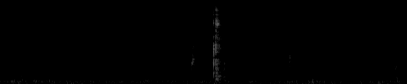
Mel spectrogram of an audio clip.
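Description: Near silence: faint soft rubbing of a makeup sponge dabbed against the skin, with one sharp click about two seconds in.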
